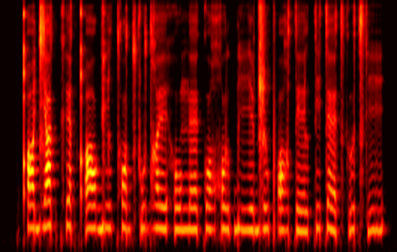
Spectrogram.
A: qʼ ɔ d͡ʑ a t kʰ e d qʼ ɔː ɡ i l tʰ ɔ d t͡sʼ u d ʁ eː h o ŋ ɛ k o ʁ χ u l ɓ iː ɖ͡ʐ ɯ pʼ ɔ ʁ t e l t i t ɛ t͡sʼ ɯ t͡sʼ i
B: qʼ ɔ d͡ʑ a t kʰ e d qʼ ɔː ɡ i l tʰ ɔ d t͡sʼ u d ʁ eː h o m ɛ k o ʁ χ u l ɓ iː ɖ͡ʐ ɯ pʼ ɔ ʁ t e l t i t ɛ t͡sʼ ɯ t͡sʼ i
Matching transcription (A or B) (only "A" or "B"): A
